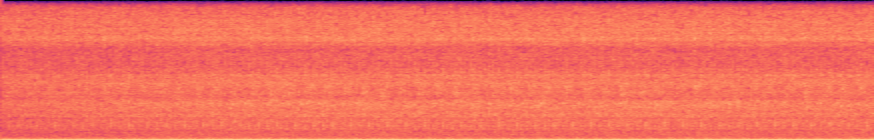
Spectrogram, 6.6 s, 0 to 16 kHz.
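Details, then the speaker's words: 1934 Chevy 4-door sport sedan barn find, first start in 23 years: steady, even low idle at about three and a half pulses per second with no knocks; possibly a slight lifter tap; normal idle. "wow that thing runs fantastic I can't believe how good that thing runs listen to that thing that's unbelievable unreal guys unreal might be a little lifted tap"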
